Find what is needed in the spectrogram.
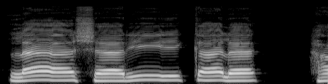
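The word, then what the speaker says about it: لا شريك له: এই যে চিহ্ন দিয়েছে যদি আপনি থামেন তাহলে উচ্চারণ করবেন লা শারিকালাহ থামার কারণে এই যে হার উপরে পেশটা সাকিন হয়ে গেছে ওয়াহদাহু লা শারিকালাহ লা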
